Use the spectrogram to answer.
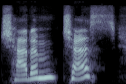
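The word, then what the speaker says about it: Chatham Chest: Additionally, just two years before we think Shakespeare wrote Richard III, the and I think I'm pronouncing this possibly wrongly, but Chadam Chest was established to pay pensions to disable men.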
